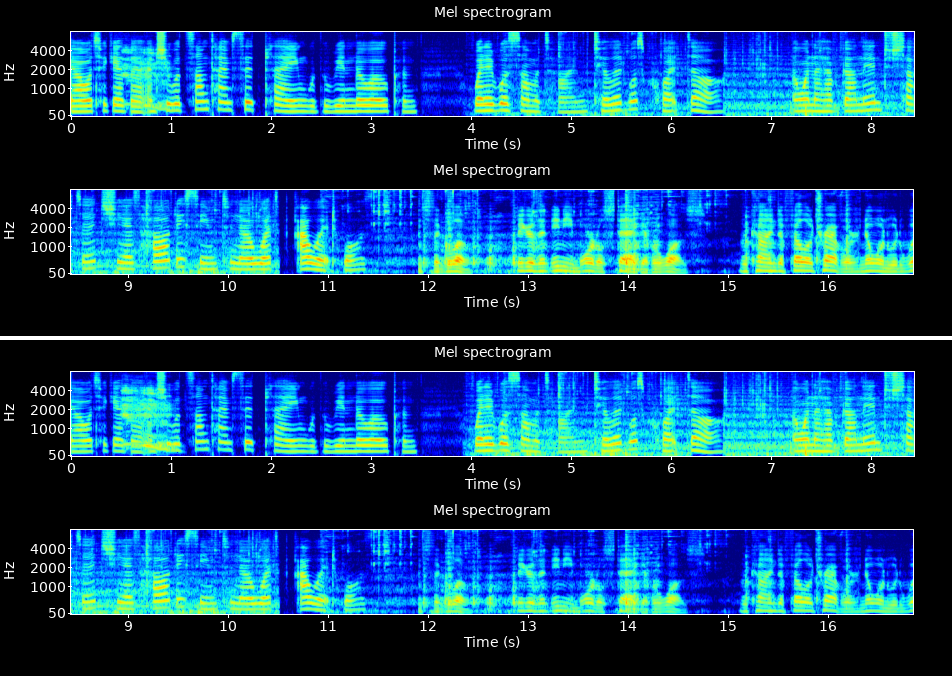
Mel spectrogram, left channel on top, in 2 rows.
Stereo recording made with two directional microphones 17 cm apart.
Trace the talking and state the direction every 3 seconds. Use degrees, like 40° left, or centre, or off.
30° left, centre, centre, 30° left, 50° left, 50° left.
